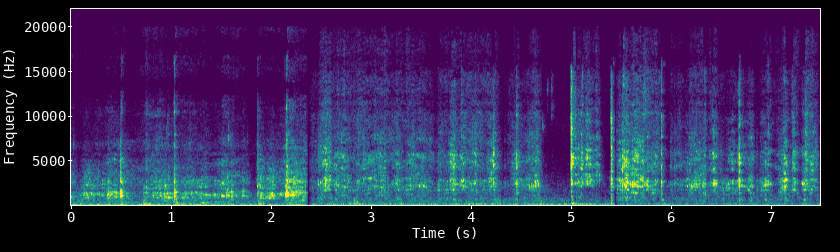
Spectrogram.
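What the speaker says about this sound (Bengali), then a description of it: "এবার আমি এই হুইস্কের সাহায্যে পুরোটা ভালো করে মিশিয়ে নেব।" Homemade hand sanitizer being stirred with a whisk, a steady scraping swish that goes on continuously with small clinks, close and soft.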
